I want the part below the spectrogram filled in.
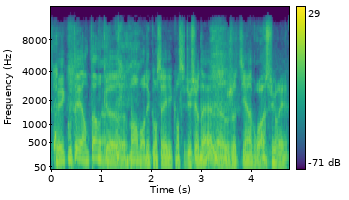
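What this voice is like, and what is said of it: Imitates another person's voice. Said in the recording (French): “j'ai un petit timbre de voix. Petit accent.”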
